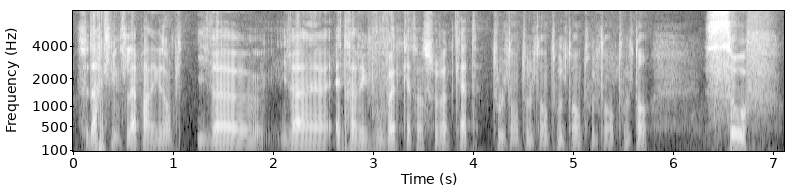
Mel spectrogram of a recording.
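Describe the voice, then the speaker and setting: Young man with a head cold. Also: mid-range voice. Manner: rambling, halting, relaxed. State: stuffy nose from a head cold. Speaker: gameplay commentator. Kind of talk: game walkthrough commentary. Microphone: headset microphone.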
